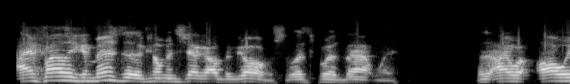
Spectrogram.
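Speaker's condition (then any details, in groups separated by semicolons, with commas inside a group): ALS; diagnosed about a month ago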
